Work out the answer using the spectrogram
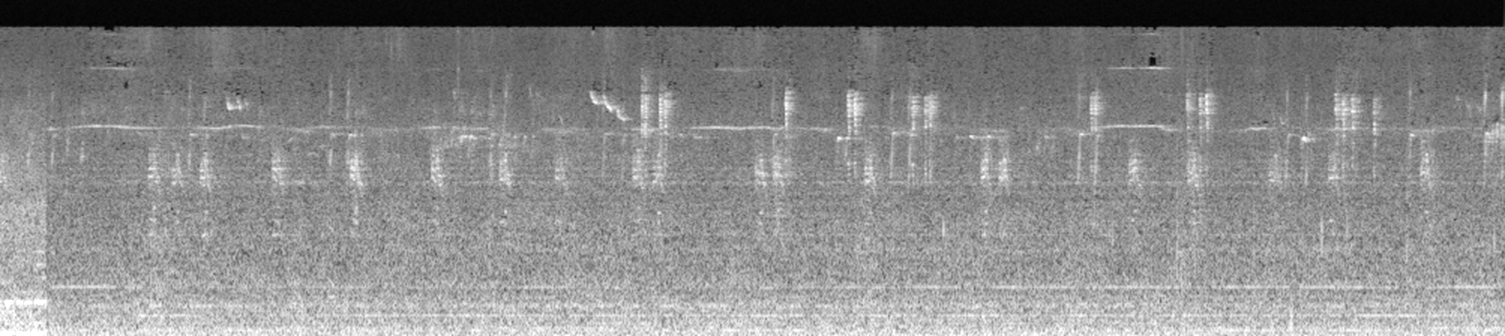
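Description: Small birds chirping in short high notes, a few every second or two, over a steady low hum of background noise. A louder rumble cuts off abruptly just after the start.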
